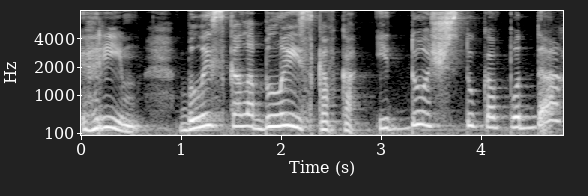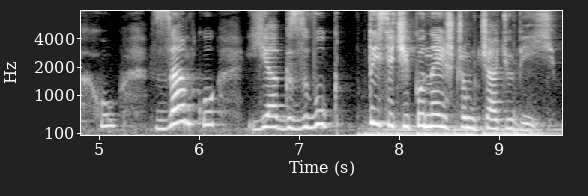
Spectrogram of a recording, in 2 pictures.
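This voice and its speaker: A woman's voice: on the high side, warm tone. A woman telling a fairy tale to small children in a playful storyteller manner, dropping to a whisper at moments.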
